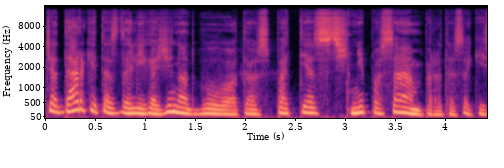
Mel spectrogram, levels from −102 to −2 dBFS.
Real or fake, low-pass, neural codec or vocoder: real; 14.4 kHz; none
